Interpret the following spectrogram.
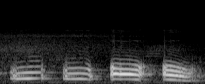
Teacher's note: वृताकार है वृता मतलब जैसे बोला था मैंने मुह क्या है जैसे आपके होठ है वो वृत की तरह से गोल हो जाएंगे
